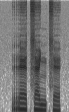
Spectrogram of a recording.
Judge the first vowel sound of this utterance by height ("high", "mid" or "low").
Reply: mid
